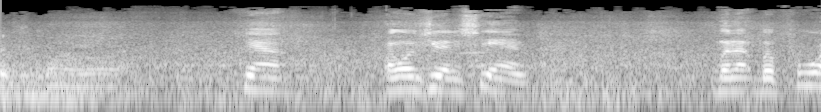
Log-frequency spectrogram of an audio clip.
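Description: An elderly woman speaks with emotion close to the microphone.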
